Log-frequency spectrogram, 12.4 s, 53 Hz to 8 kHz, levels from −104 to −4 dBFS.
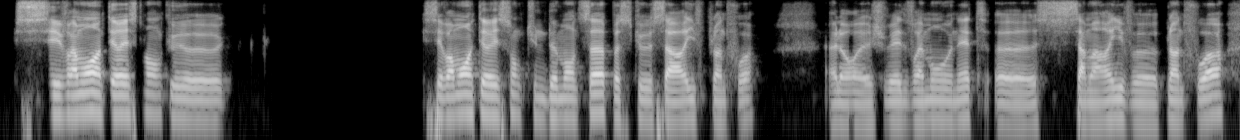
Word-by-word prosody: C'est 135 -1 +5
vraiment 135 +3 +5
intéressant 135 0 +3
que, 130 - -9
heu 115 -2 -3 1.9
c'est 130 - -3
vraiment 125 +3 +3
intéressant 135 0 +2
que - - -27
tu 130 - -9
me 120 - -11
demandes 120 -1 -3
ça, 140 +3 +4
parce 120 -9 -3
que 110 -2 -6
ça 105 0 +4
arrive 110 +1 -1
plein 110 -1 -4
de 105 - -16
fois. 115 +2 -8 0.7
Alors, 100 0 -3
heu, 100 +1 -4
je 100 - -6
vais 105 0 -1
être 105 - -7
vraiment 110 +1 -5
honnête, 110 +2 -4
heu, 95 -1 -2
ça 100 0 -1
m'arrive, 105 +1 -2
heu, 100 -1 -5
plein 110 -1 +1
de 110 - -14
fois, 125 +5 0
115 Hz, 165 wpm, -25 LUFS, 105-130 Hz, 1.9 s, C'est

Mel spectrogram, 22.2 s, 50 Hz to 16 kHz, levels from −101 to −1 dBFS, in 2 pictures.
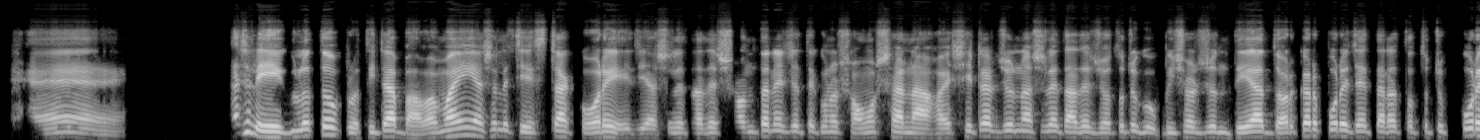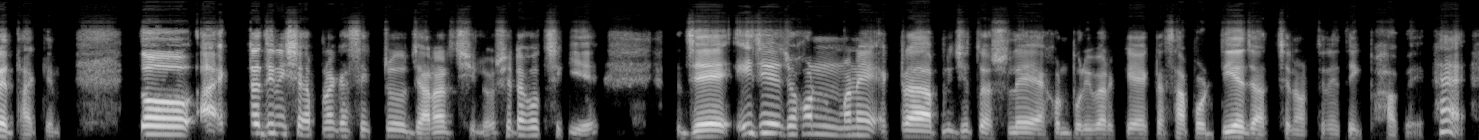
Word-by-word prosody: হ্যাঁ। 120 +1 -1 1.0
আসলে 265 +3 +3
এগুলো 150 +5 +1
তো 200 - +6 0.2
প্রতিটা 135 +4 0
বাবা-মা 125 +9 +3
ই - - 0
আসলে 165 -1 -4
চেষ্টা 135 +3 +1 0.2
করে 135 +3 +3 0.2
যে, - - -6
আসলে 125 +3 -4
তাদের 125 +1 -4
সন্তানের 145 +3 -1
যাতে 140 - -6
কোন 140 - -4
সমস্যা 135 +3 0
না 120 - +5
হয়। 120 0 -1
সেটার 150 +2 -1
জন্য 155 -1 -2
আসলে 145 +2 -1
তাদের 135 +1 0
যতটুকু 135 +1 -5
বিসর্জন 135 +1 -3
দেয়ার 140 +2 +5
দরকার 140 +6 0
পড়ে 165 -1 0
যায় 145 - -2
তারা 140 0 0
ততটুক 135 +1 -11
করে 175 -2 +6
থাকেন। - - -9 0.6
তো 215 - +9 0.4
আ - - +6
একটা 240 - 0
জিনিস 230 -3 +2 0.2
আপনার 180 +1 -6
কাছে 165 - -4
একটু 165 - -11 0.2
জানার 135 +3 +1
ছিল। - - -6 0.2
সেটা 190 - -3
হচ্ছে 190 - -4
গিয়ে - - -5 0.8
যে, - - +8 0.3
এই - - +2
যে 250 - +4 0.2
যখন 225 +2 -3 0.2
মানে 190 +1 -1 0.2
একটা 160 - -3 0.2
আপনি 290 - -18
যেহেতু 150 - -7
আসলে 130 +1 -3 0.2
এখন 125 +3 -11
পরিবারকে 115 +1 -7
একটা 120 - -12
সাপোর্ট 120 0 -4
দিয়ে 140 +1 +5
যাচ্ছেন - - -5
অর্থনৈতিকভাবে, - - -13 0.2
হ্যাঁ? - - -1
140 Hz, 170 wpm, -24 LUFS, 125-160 Hz, 1.0 s, তো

